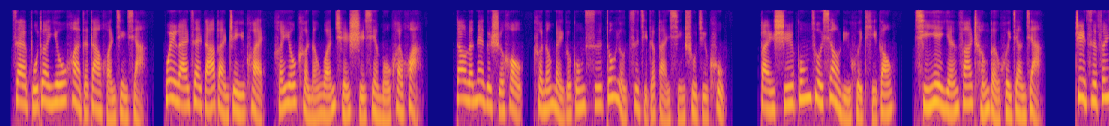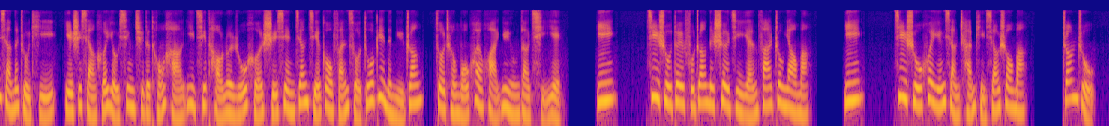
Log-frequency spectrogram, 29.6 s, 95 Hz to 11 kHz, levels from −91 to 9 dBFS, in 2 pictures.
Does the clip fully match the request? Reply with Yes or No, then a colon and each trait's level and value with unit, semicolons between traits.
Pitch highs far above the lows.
Yes: wide, 6.6 semitones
